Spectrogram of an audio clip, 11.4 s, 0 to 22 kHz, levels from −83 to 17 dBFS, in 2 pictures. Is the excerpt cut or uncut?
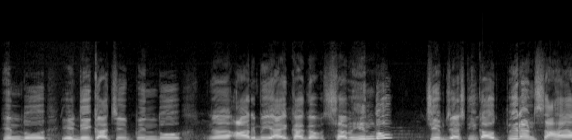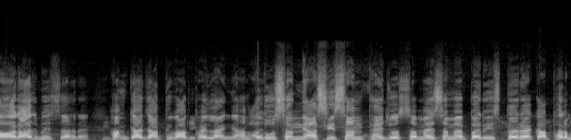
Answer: cut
